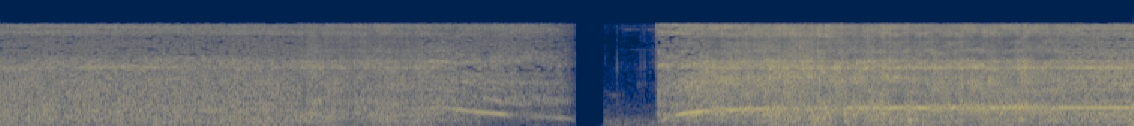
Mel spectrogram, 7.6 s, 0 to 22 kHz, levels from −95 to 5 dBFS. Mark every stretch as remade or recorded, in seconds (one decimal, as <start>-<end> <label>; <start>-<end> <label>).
0.0-2.0 recorded; 2.0-2.8 remade; 2.8-4.7 recorded; 4.7-7.1 remade; 7.1-7.6 recorded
